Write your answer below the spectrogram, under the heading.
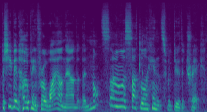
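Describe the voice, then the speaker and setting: Animated young man reading a story. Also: fairly high pitch, brisk, a little hiss or hum. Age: young adult. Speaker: guest reader on a livestream. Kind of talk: expressive fan fiction story reading with casual asides. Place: small home room with sloped ceiling.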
